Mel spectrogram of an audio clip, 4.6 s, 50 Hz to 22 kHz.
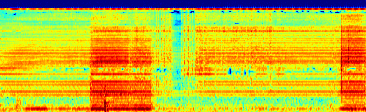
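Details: On a 1980 Philips TV that arrived with no sound or picture, the audio has a harsh, steady electrical buzz that swells in short bursts. It is caused by dirty volume potentiometer contacts.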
